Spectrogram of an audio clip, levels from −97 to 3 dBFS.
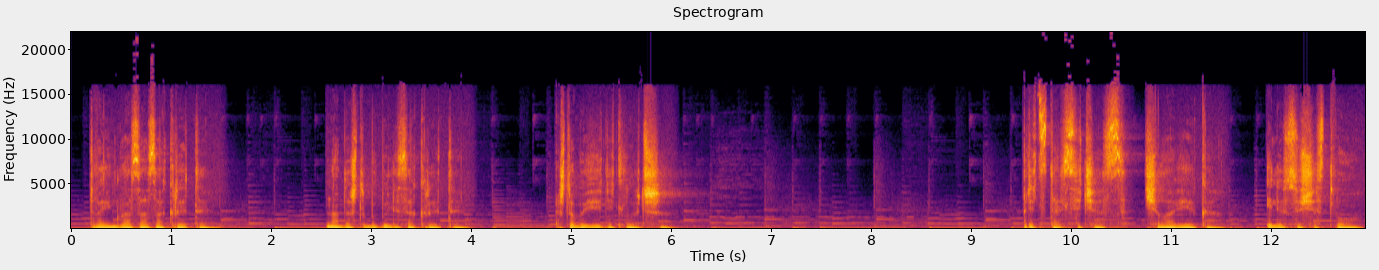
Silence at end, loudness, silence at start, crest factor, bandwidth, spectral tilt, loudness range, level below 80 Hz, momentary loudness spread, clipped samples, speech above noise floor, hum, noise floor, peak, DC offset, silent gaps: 0 s; -13 LUFS; 0.15 s; 16 dB; 16.5 kHz; -3 dB/octave; 6 LU; -34 dBFS; 13 LU; under 0.1%; 27 dB; none; -40 dBFS; 0 dBFS; 0.4%; none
